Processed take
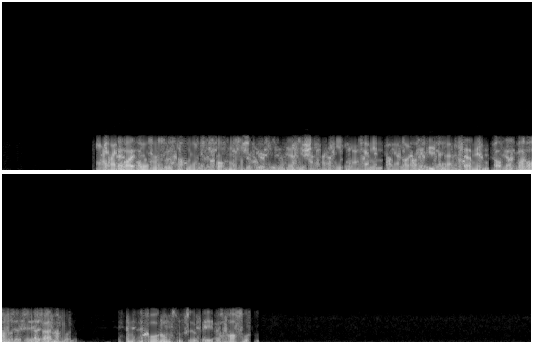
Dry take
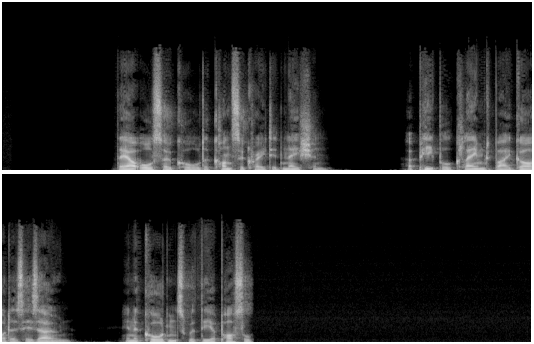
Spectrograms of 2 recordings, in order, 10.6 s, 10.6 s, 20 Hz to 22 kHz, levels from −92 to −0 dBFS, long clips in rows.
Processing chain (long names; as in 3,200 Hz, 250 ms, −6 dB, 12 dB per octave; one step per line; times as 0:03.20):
reversed piece by piece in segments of 77 ms
delay with pitch and tempo change per echo 152 ms, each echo +5 semitones, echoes 2
linear-prediction vocoder at 8 kHz pitch kept
level −2.5 dB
